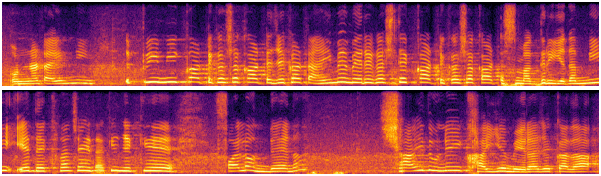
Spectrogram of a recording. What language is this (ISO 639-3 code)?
doi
